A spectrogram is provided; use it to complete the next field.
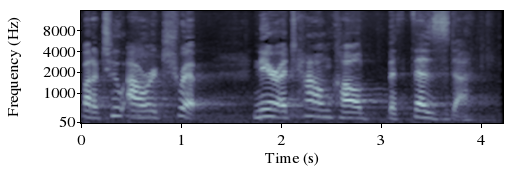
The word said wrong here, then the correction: Bethsaida: Uh, Bethsaida, I pronounced it wrong.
